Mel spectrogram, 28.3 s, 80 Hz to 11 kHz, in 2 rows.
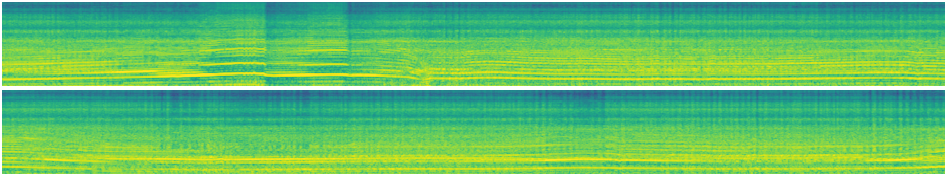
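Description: Suzuki GSX-R 750's inline-four engine pulling hard on track, heard from the bike itself. The revs climb at first, drop sharply about six seconds in, are held fairly steady through long corners with a further dip midway, and rise again near the end.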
